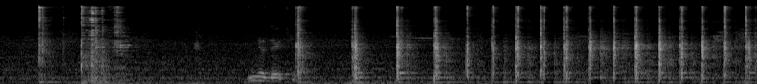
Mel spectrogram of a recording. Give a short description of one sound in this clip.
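A metal strainer clinks repeatedly against the rim of a metal tin, faster and faster.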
